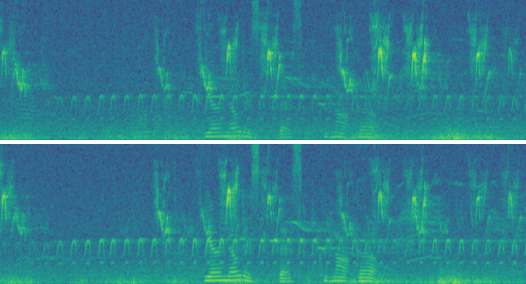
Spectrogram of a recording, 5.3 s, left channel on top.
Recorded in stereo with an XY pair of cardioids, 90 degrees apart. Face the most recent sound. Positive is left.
turn(degrees=-50)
